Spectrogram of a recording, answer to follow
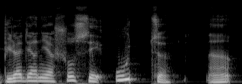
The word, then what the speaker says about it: août: Et puis la dernière chose, c'est août. Hein, août, alors faites attention, août, on va le prononcer en général avec le T final.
